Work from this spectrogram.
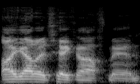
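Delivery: defeated, beaten tone in the voice. Five hours into a stream, a teammate says they have to leave, sounding defeated. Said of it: "I can just hear the defeat in your".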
